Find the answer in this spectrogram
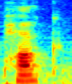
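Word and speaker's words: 박: name is park jimin i think it's actually pronounced pok in korea but i might sound stupid saying that so i'm just going to say park koreans let me know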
